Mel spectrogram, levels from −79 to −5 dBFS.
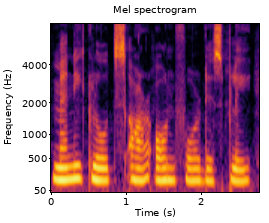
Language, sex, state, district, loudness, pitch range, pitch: English, female, Assam, Kamrup Metropolitan, -15 LUFS, 165-175 Hz, 170 Hz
